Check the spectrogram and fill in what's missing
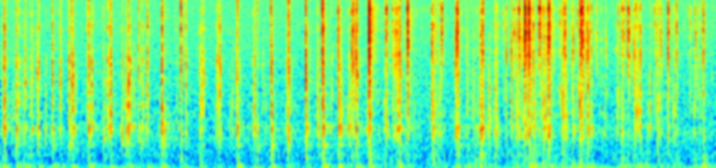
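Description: Long nails and fingertips type on the keys of an old black plastic computer keyboard, producing about thirty quick, bright clicks and taps. The clicks are short and dry, with one sharper, louder clack near the middle.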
